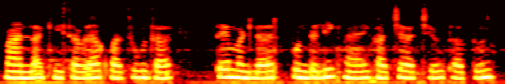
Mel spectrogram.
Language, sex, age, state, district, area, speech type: Goan Konkani, female, 18-30, Goa, Salcete, rural, spontaneous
